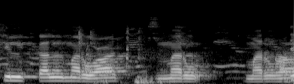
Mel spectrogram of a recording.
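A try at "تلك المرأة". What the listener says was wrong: মার আতি, ওয়াতি না, মার আতি। আর ইকদুন হবে না, হবে ইকদু, তানবিন হবে না,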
